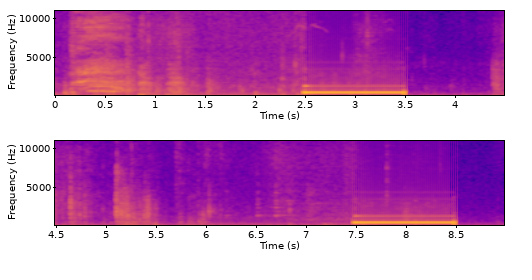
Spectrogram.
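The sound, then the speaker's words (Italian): A telephone ringback tone on an outgoing call: two loud, steady one-second beeps about five seconds apart, preceded by some faint panting and rustling noises. “Sta squillando.”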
